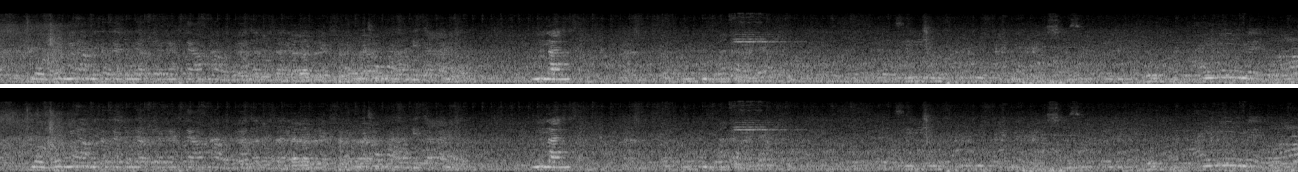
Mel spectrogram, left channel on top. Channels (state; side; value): normal; both; correlation 0.71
